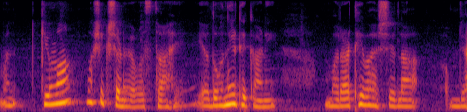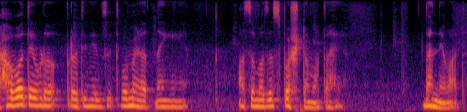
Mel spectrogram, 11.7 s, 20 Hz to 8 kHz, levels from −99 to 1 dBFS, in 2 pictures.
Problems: constant background noise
